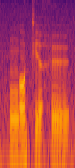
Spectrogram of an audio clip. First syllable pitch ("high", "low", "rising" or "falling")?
high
